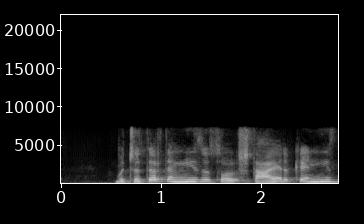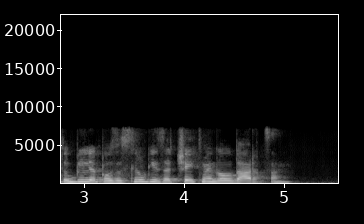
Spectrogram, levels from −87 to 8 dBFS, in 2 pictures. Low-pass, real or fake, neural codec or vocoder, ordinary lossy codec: 7.2 kHz; fake; codec, 16 kHz, 2 kbps, X-Codec, HuBERT features, trained on general audio; none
